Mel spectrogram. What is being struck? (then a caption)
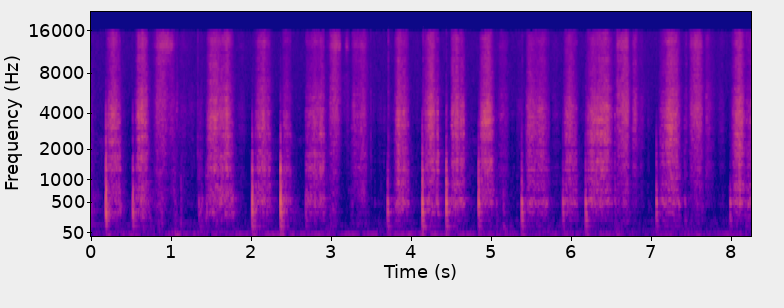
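Chalk on cardboard box. A white stick of chalk held in the fingertips writes Korean letters on the hollow top of a large, flat brown cardboard box. Short, dry scratching strokes come in quick bursts, each with a rough, papery rasp and a faint hollow tone, separated by brief pauses.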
